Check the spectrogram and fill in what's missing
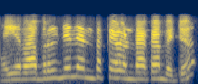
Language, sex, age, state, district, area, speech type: Malayalam, female, 45-60, Kerala, Kottayam, urban, conversation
